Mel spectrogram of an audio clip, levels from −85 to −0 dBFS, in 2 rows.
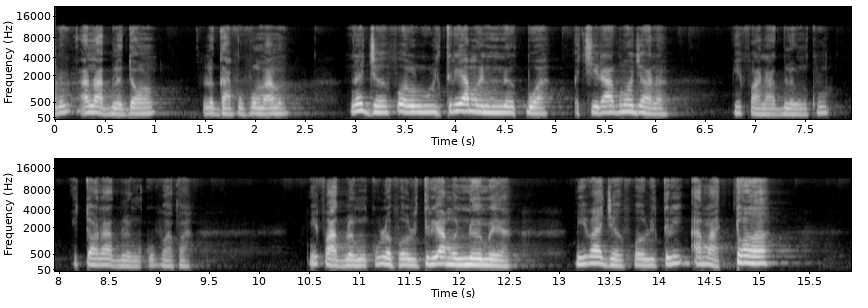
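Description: Throughout, the speech sounds dull with nothing above 11.4 kHz and rough, fluttering noise around tones, likely Dolby Digital compression at about 64 kbps, distinct from MP3 swirl.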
